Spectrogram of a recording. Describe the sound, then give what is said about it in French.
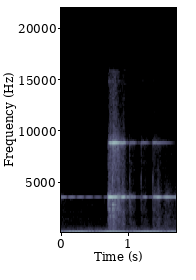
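A doorbell rings with a thin, high electronic tone that swells into a brighter, buzzy burst partway through, then rings on in short pulses over a steady low hum. No one speaks. “Au bout de quelques minutes, on sonne à la porte.”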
